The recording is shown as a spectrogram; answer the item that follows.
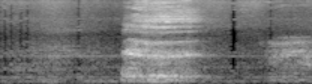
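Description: A man's short, loud burp a little under a second in.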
